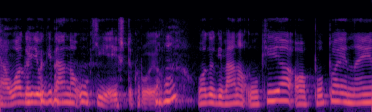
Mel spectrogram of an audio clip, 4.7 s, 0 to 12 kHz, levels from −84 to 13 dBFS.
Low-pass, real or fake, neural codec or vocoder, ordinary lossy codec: 7.2 kHz; fake; codec, 16 kHz, 16 kbps, FunCodec, trained on Chinese and English, 50 frames a second; Opus, 64 kbps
